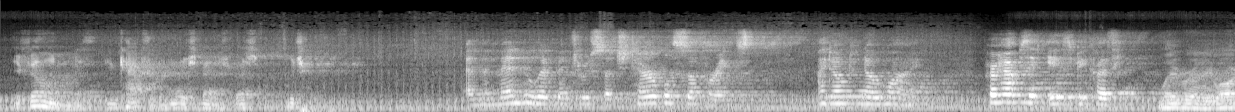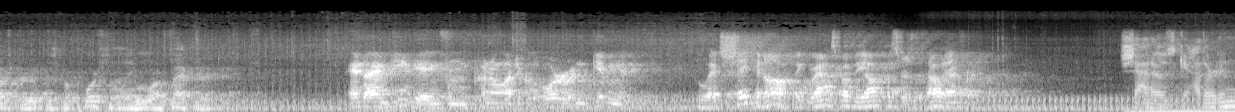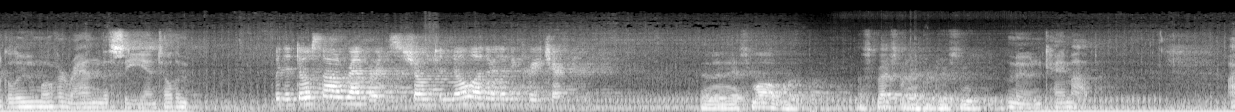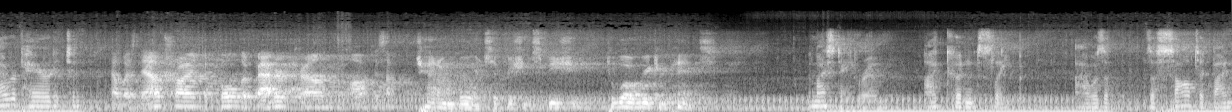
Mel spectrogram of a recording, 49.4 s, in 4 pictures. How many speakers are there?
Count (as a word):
eight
